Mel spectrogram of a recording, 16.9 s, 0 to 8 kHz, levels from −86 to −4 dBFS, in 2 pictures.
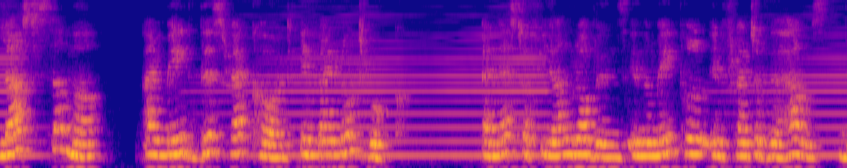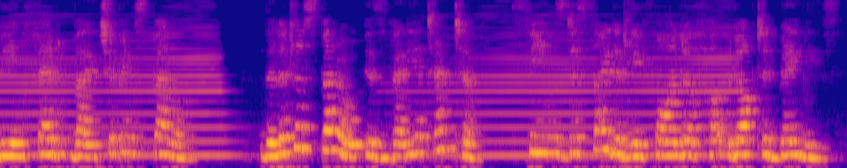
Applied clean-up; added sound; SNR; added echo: none; Bowed string instrument; 16 dB; reverberation time 0.2 s.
